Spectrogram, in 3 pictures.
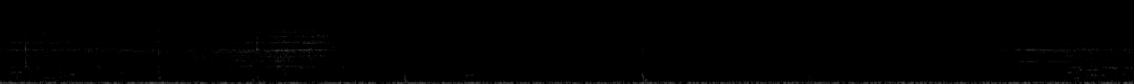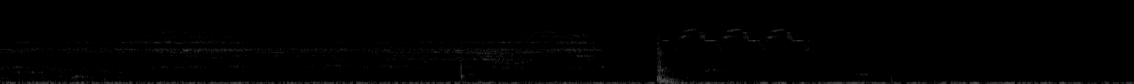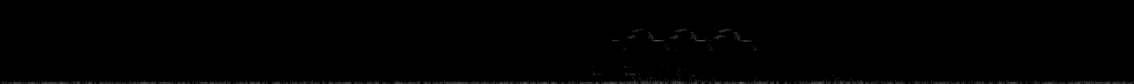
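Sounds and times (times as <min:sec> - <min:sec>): bird chirps: 0:18.0 - 0:32.2.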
